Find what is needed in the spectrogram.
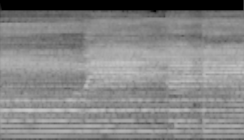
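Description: Devotional background music: mantra-like chanting over a steady, sustained drone.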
